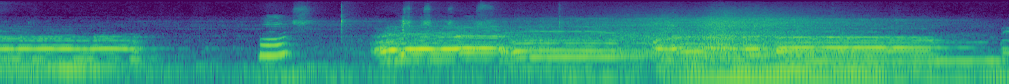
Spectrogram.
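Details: Fighting cats trade yowls. A low wavering moan stops, a short sharp cry follows, then a loud rising wail bends up and settles into a sustained quavering howl. A low rumbling growl runs underneath throughout.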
